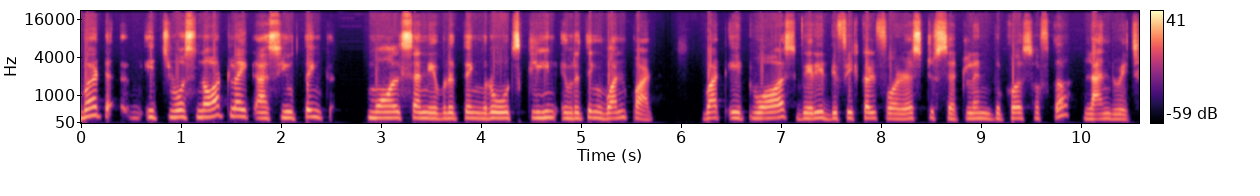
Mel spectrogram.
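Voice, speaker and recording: A woman with an Indian accent speaks in a dark, mellow tone with ordinary pitch variation, the sound dry and close with no echo. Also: medium pitch for a woman, moderate pace. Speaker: president of a diaspora community club, long-time expatriate. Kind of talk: interview answer, recounting personal history. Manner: conversational, reflective.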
